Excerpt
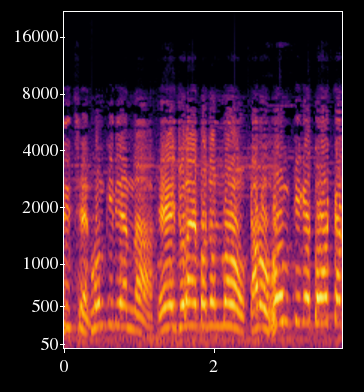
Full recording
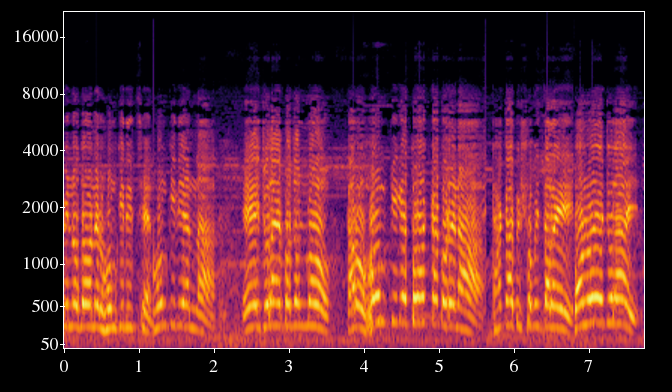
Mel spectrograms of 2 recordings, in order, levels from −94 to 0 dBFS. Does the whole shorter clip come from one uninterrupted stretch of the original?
no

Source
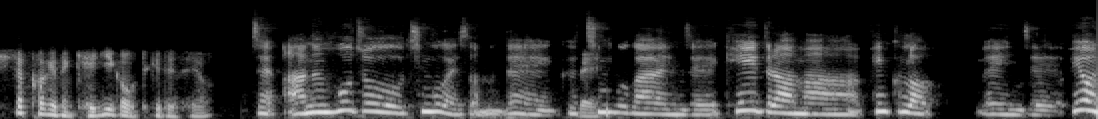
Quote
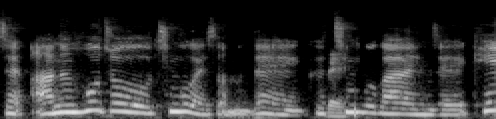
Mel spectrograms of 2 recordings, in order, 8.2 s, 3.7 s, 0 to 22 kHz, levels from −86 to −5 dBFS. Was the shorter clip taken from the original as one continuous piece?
yes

